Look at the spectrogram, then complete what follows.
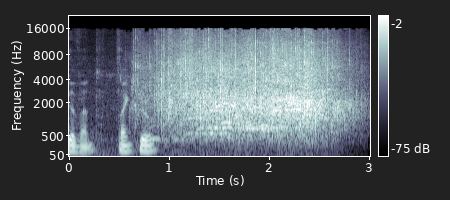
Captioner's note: applause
